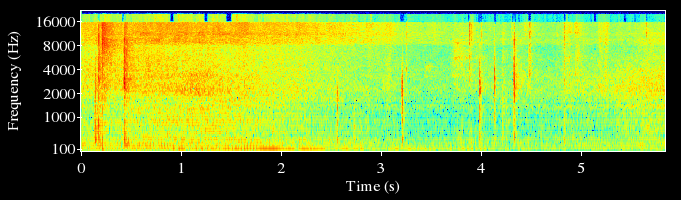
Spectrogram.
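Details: Small motorcycle engine in neutral, revved with fuel, idles roughly with uneven sharp knocks over a ragged rumble: connecting-rod play and knock after a previous shop's rebore installed the piston backwards; connecting rod replacement suggested.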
